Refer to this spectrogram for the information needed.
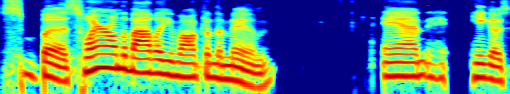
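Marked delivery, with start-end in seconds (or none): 0.2-2.1 laid-on, put-on Southern accent. Retelling a man's challenge to Buzz, quoting him in a put-on Southern accent. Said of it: "He has like this Southern accent".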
